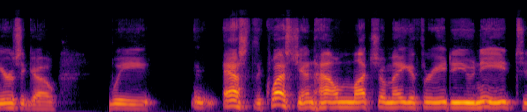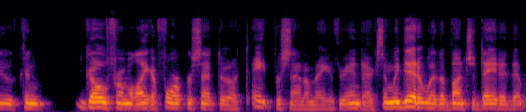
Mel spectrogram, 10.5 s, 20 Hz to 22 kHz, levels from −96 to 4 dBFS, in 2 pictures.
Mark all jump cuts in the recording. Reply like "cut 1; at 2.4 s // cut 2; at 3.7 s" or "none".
cut 1; at 1.1 s // cut 2; at 4.5 s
